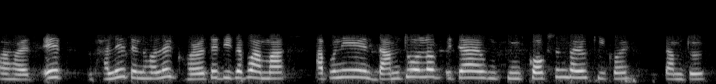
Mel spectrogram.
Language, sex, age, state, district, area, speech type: Assamese, female, 18-30, Assam, Sonitpur, rural, conversation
